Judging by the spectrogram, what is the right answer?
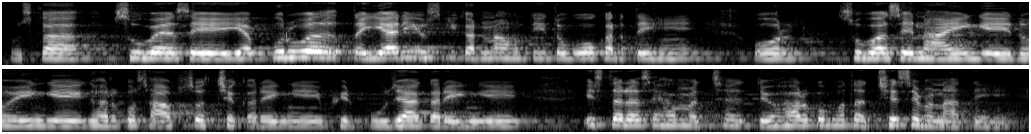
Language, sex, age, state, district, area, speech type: Hindi, female, 60+, Madhya Pradesh, Ujjain, urban, spontaneous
